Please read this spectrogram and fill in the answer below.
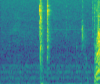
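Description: A few separate clicks from a computer keyboard, the strongest a little under a second in.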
